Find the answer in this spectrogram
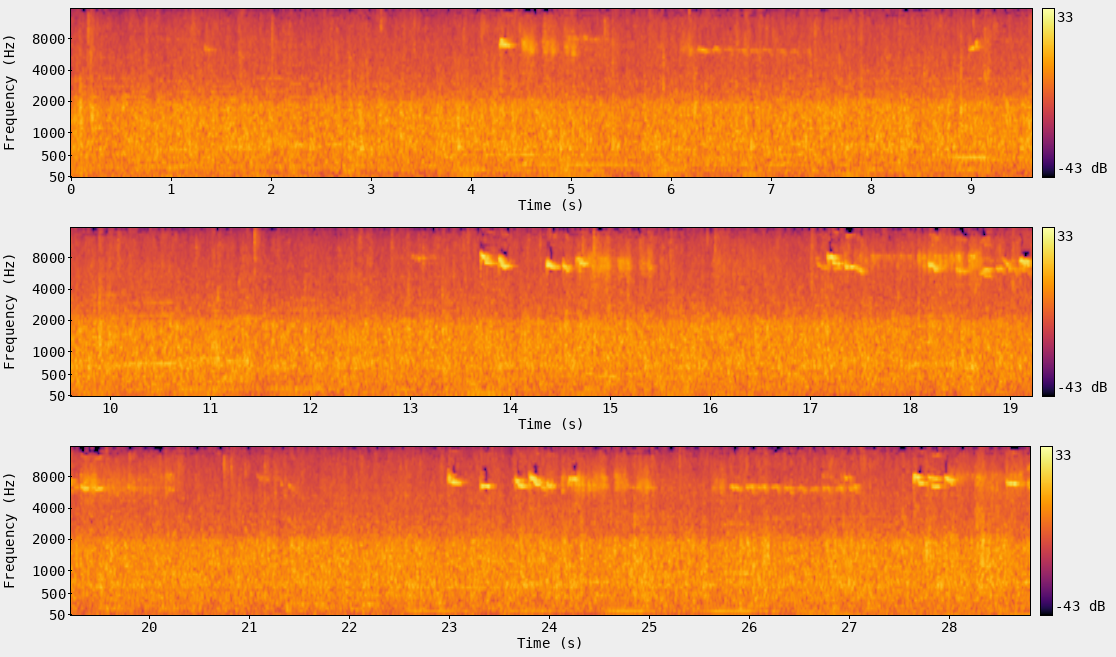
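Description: Steady rain hiss, with a hummingbird giving short runs of high, thin, squeaky chirps: once about four seconds in, then again and again from about halfway through.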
